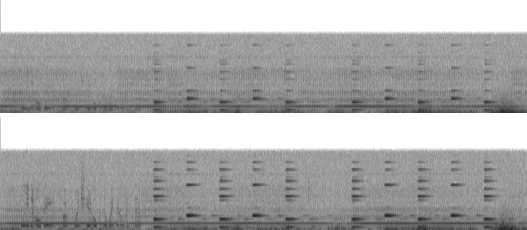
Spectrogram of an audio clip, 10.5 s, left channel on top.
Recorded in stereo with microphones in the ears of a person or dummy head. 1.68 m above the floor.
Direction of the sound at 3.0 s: 65° right (ahead or behind).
